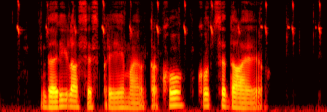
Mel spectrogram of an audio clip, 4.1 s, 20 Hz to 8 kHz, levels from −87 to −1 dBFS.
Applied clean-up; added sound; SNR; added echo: neural diffusion model UNIVERSE++.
